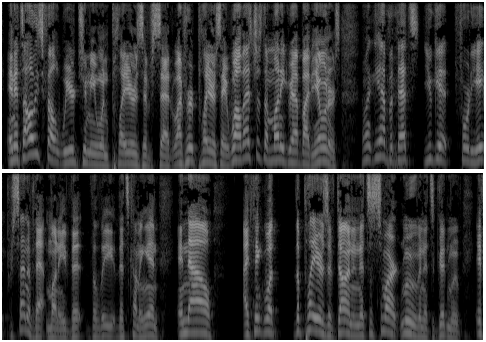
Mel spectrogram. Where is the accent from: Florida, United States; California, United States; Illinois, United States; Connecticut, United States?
Florida, United States; Jacksonville; I came from Jacksonville, so I'm like, oh, Jacksonville's really humid.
